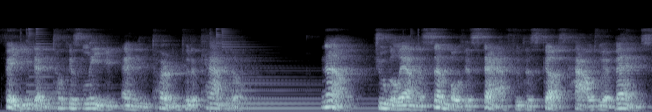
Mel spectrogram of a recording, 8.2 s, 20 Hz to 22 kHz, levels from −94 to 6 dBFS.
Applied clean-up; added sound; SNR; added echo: none; Guitar; 16 dB; reverberation time 0.6 s.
